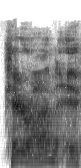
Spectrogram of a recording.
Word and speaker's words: Charon: It's like Charon or Charon. Charon, I don't know. – Charon, final. – Charon, correctly pronounced, too.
